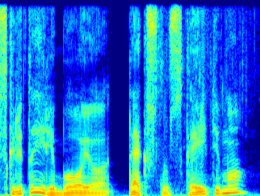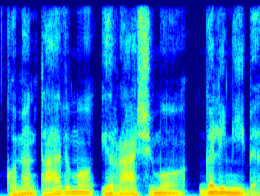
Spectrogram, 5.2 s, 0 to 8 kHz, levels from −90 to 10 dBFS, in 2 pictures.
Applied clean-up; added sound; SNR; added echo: neural separator model SepFormer DNS4.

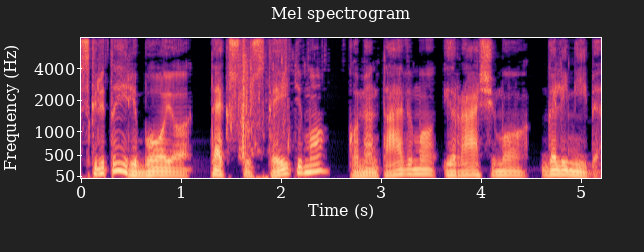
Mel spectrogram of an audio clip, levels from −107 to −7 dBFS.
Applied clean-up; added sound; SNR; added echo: classical method spectral subtraction.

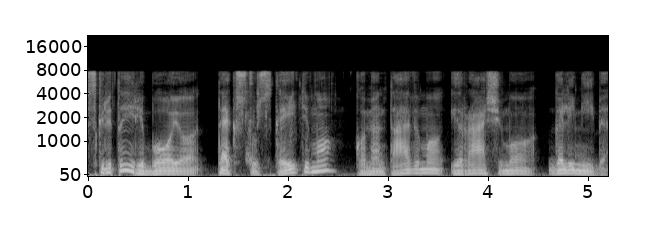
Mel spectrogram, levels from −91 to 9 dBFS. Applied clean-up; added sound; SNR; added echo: neural mask model Resemble Enhance denoiser.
